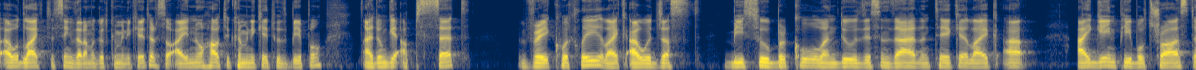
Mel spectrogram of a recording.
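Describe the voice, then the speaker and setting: Male podcast guest, startup mentor type, lowish voice, casual and reflective, restarts phrases as he explains. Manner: halting, repeats words, explains with examples and check-questions. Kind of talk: casual reflective interview talk.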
